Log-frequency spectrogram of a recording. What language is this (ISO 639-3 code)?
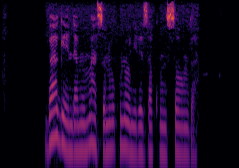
lug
